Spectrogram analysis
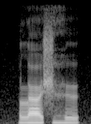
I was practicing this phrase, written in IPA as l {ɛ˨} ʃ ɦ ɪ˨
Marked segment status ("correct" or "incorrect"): incorrect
